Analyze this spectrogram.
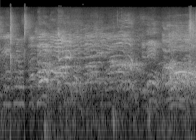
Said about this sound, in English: Crowd getting behind everybody involved, which is great to see.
